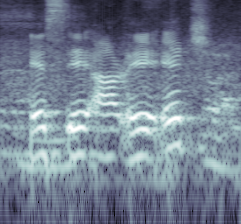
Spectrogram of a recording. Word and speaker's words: Sarah: Some people pronounce s which is sarah. American is sarah. S a r a h. There's h but sarah.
